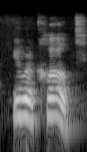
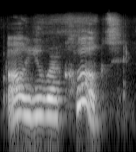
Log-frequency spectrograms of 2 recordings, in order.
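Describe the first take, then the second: First: Said in the usual way. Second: Slow, with were drawn out and leaned on; stress on were. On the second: Real, not acted. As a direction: dwell on the word were, pulling it out slowly.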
